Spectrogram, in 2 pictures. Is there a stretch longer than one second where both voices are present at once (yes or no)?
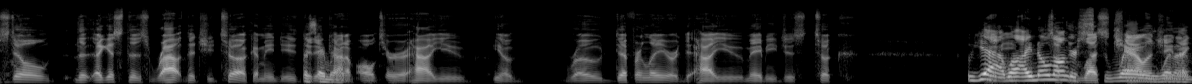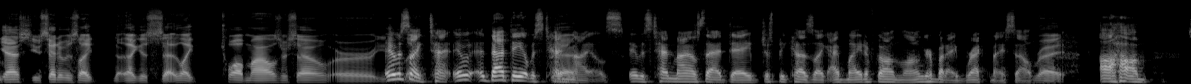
yes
